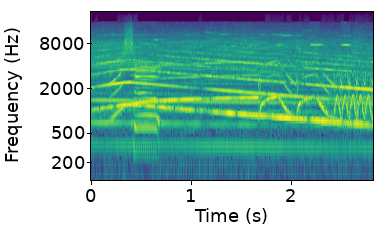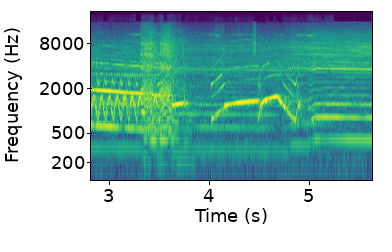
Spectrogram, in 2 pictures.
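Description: Pere Marquette Fire Department fire truck siren in a parade, a loud nearby electronic wail sweeping up and down with yelp and whoop patterns, plus a brief honk burst partway through, no talking.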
